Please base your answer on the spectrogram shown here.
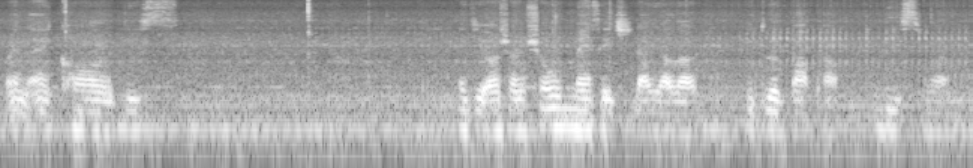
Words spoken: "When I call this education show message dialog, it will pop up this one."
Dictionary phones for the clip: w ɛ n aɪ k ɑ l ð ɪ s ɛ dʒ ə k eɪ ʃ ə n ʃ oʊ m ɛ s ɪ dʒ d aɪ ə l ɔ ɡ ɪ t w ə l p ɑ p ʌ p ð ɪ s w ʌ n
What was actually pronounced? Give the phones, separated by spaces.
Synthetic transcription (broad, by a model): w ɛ n aɪ k ɑ l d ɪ s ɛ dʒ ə ɔ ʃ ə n ʃ oʊ m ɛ s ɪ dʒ d aɪ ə l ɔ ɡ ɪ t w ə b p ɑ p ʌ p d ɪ s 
